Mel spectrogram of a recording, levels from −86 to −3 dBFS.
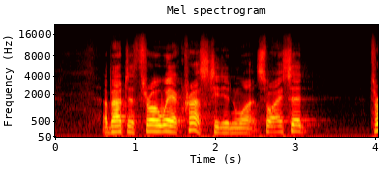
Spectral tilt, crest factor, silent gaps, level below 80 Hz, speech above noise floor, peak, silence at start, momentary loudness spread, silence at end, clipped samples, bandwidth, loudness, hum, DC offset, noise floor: -4.5 dB/octave; 22 dB; none; -60 dBFS; 33 dB; -12 dBFS; 0.6 s; 10 LU; 0 s; under 0.1%; 16.5 kHz; -32 LUFS; 60 Hz at -60 dBFS; under 0.1%; -65 dBFS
